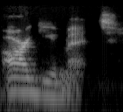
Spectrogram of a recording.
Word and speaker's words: argument: tennessee it's it's pronounced argument argument okay argument the accent is on the first uh the first two letters okay on the ar and one thing that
